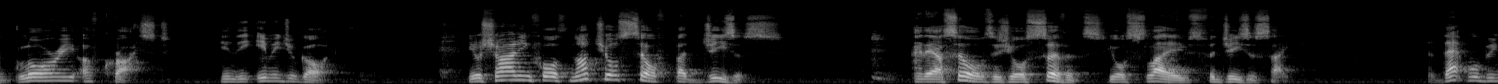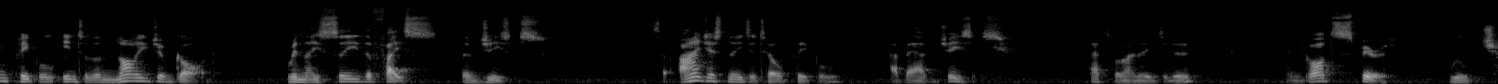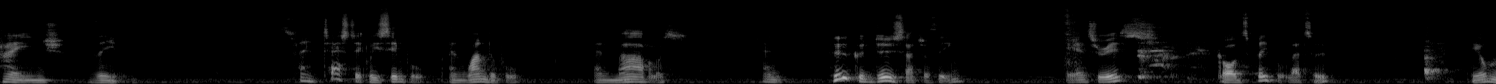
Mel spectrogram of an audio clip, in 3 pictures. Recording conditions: live audience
